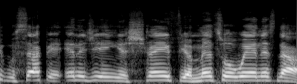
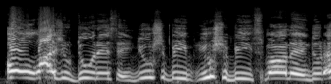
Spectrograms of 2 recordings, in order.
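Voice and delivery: higher mock scolding boss; lightly voiced nagging boss, pitched up; imitating a boss who scolds; 8 semitones higher than usual. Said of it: "He called me up and was".

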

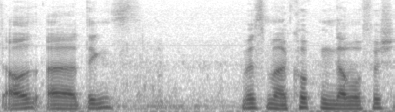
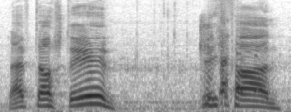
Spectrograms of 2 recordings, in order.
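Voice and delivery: loud urgent yell, higher; shouting; 6 semitones higher, 9 dB louder than usual. Real, not acted. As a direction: shout at the driver to stop. Yelling at driver to stop.

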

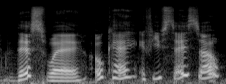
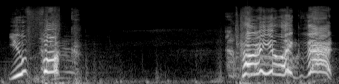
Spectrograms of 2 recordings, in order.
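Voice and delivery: raging yell; 14 semitones higher, 4 dB louder than usual. Real, not acted. Raging at enemies.

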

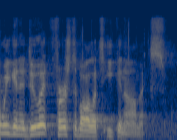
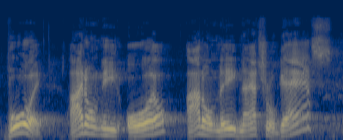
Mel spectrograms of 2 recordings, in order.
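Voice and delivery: put-on Midwestern farmer accent. Speaker voicing an Iowa farmer with a wind turbine, folksy Midwestern accent. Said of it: "forgive the accent".

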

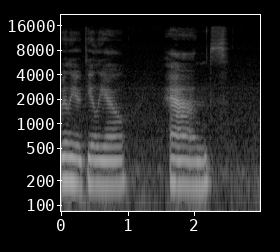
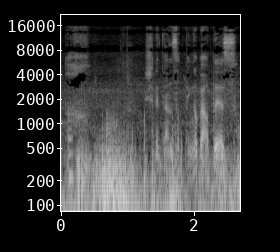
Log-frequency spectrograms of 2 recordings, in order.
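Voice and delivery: cold groan; 7 semitones lower, 11 dB louder than usual. Real, not acted. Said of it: "It's so freaking cold".

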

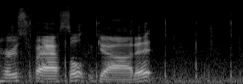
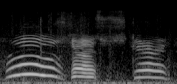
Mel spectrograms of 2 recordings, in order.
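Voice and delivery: loud high whoop, excited; 13 dB louder, slower than usual. Real, not acted. Gamer whooping after surviving a scary fight. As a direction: cheer with relieved glee.

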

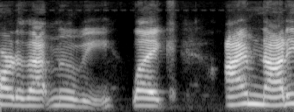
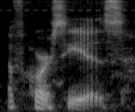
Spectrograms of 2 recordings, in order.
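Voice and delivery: much softer, whispered under the breath; whispered aside; 8 semitones lower, 29 dB quieter than usual. Real, not acted. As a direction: sigh it out as a private aside. Aside about her husband.

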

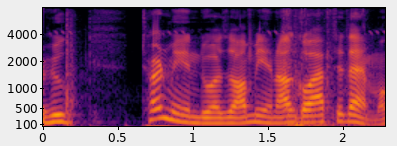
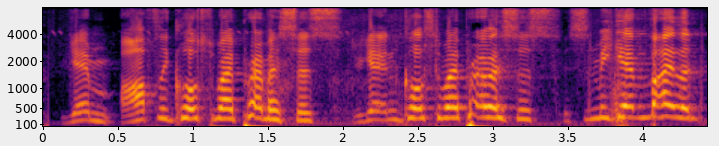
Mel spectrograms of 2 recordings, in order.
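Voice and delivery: higher-pitched, louder warning; mock threatening; 6 semitones higher, 5 dB louder than usual. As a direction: warn off an intruder, worked up and playful. Mock threatening the zombie closing in.

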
